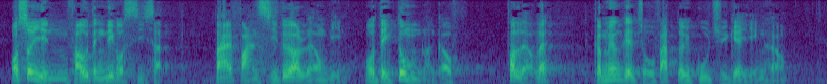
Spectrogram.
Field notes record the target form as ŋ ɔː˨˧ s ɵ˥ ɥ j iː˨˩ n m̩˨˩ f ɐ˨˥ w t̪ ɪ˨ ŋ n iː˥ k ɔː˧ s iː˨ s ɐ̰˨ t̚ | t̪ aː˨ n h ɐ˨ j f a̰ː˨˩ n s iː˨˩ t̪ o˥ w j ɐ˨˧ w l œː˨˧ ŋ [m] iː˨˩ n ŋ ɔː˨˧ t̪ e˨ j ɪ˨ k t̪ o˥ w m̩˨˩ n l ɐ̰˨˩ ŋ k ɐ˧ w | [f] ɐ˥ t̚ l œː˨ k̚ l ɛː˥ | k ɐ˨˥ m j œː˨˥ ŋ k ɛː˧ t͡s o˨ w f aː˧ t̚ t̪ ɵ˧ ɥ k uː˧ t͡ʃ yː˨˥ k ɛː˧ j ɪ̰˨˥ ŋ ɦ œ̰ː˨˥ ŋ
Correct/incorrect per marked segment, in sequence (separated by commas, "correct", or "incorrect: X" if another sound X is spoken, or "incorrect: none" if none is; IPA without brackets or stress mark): correct, correct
